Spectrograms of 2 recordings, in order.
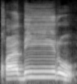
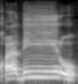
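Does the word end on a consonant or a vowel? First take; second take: vowel; vowel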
